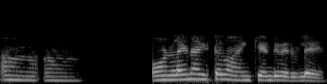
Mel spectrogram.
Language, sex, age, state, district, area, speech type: Malayalam, female, 18-30, Kerala, Malappuram, urban, conversation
